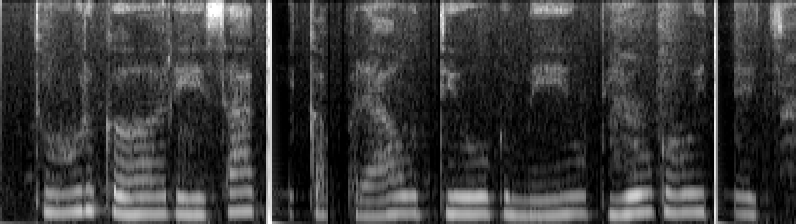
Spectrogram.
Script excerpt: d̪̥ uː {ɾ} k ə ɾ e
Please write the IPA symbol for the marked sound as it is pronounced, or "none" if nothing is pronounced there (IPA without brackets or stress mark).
ɾ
